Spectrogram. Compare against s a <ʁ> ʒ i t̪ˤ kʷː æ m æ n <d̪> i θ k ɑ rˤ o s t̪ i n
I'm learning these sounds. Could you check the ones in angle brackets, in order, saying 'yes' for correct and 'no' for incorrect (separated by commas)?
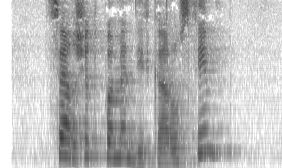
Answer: yes, yes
